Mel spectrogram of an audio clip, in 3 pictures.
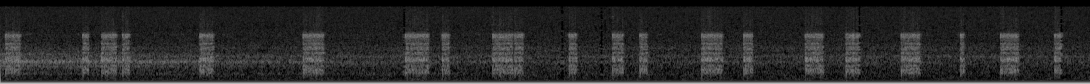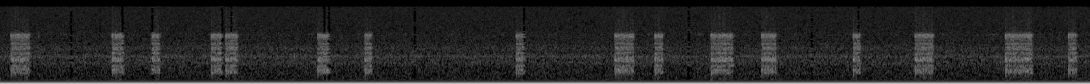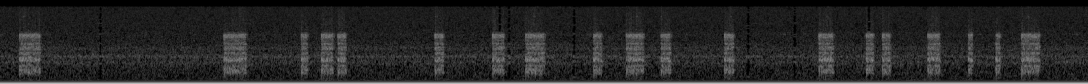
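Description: Loud steady hiss with frequent irregular crackling clicks and a faint steady whine underneath, like static.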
